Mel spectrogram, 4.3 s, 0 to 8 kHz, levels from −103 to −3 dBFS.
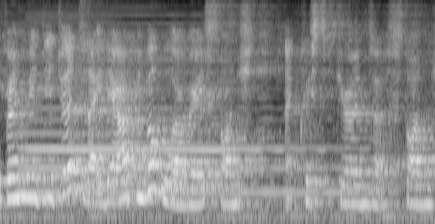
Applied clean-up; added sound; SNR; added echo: none; Wind instrument, woodwind instrument; 11 dB; reverberation time 1.4 s.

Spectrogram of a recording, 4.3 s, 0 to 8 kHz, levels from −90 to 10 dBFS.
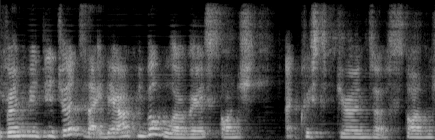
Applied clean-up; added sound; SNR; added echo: neural mask model DeepFilterNet 3.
